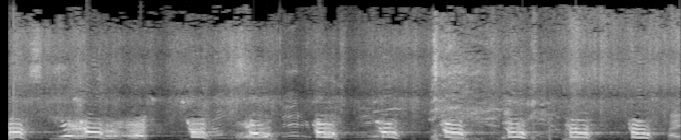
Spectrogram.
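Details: Several coonhounds (two walkers, a blue tick and a black and tan) barking at a treed raccoon during a night coon hunt; repeated harmonic barks and bawls roughly once a second, overlapping voices, a steady hum underneath.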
